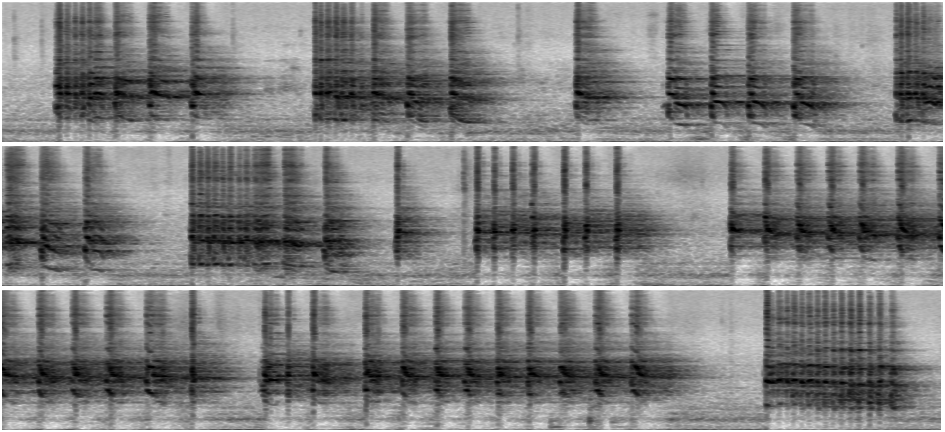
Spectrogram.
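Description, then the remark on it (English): A turkey gobble made on a tube call, sounding as repeated bursts of rapid, rattling, high-pitched gobbling, loud and without any talking, with brief pauses between the calls. “Any questions on that tube call?”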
